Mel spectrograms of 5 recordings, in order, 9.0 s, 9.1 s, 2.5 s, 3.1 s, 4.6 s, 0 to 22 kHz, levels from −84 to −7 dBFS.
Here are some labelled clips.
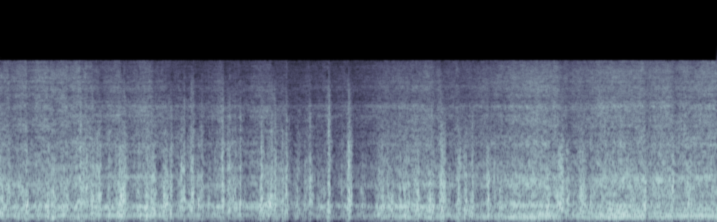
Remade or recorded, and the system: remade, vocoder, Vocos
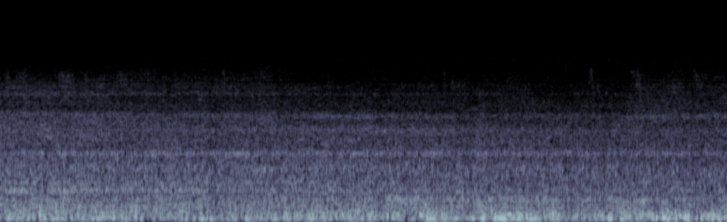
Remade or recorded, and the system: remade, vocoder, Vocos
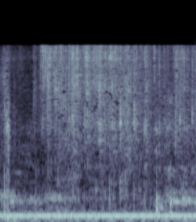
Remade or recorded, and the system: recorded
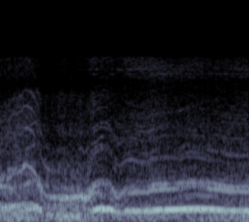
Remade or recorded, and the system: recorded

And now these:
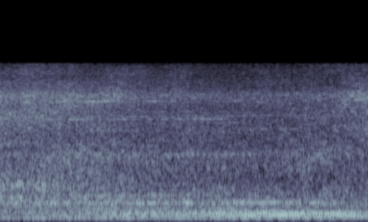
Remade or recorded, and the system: recorded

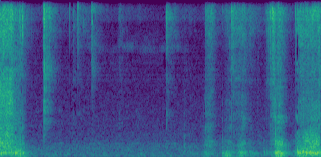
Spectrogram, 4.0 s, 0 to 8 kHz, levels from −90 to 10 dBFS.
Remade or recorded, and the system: remade, vocoder, Vocos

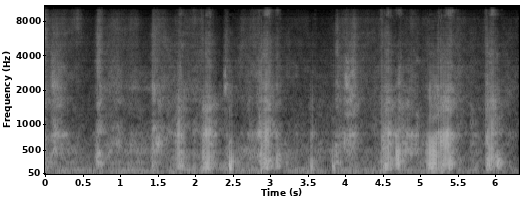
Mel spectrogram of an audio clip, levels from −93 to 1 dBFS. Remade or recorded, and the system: remade, vocoder, Vocos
